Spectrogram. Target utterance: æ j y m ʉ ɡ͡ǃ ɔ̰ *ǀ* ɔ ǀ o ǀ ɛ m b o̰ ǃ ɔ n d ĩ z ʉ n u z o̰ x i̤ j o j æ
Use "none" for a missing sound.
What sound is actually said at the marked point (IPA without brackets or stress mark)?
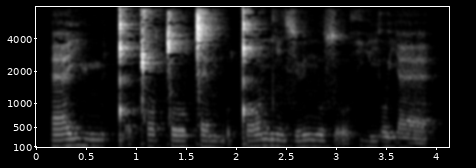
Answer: ǁ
